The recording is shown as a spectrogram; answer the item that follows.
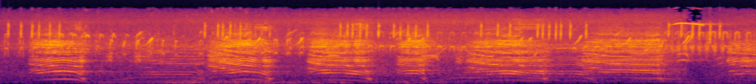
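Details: Red deer roaring, recorded at Lake Teletskoye in Russia's Altai Biosphere Reserve and in Belarus's Berezinsky Biosphere Reserve, with Siberian maral and European subspecies compared: arched, strongly harmonic bellows repeated about every one and a half seconds.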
